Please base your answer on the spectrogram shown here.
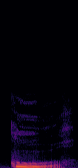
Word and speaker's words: court: Couper court. Final T not pronounced.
